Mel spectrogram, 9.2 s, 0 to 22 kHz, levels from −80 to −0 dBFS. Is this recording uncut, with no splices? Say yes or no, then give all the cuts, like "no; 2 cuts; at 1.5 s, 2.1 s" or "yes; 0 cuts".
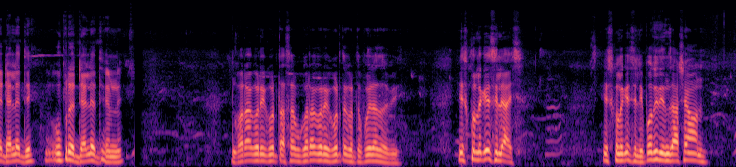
no; 1 cut; at 2.1 s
